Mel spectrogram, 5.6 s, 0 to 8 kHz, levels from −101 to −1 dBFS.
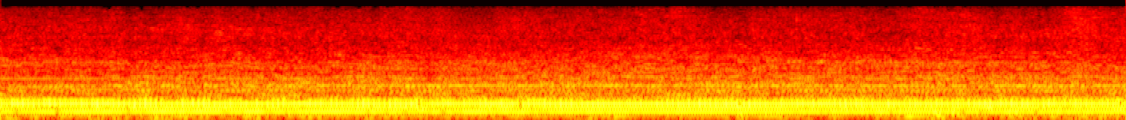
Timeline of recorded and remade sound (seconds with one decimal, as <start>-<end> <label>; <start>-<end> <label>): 0.0-2.1 recorded; 2.1-2.6 remade; 2.6-5.6 recorded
